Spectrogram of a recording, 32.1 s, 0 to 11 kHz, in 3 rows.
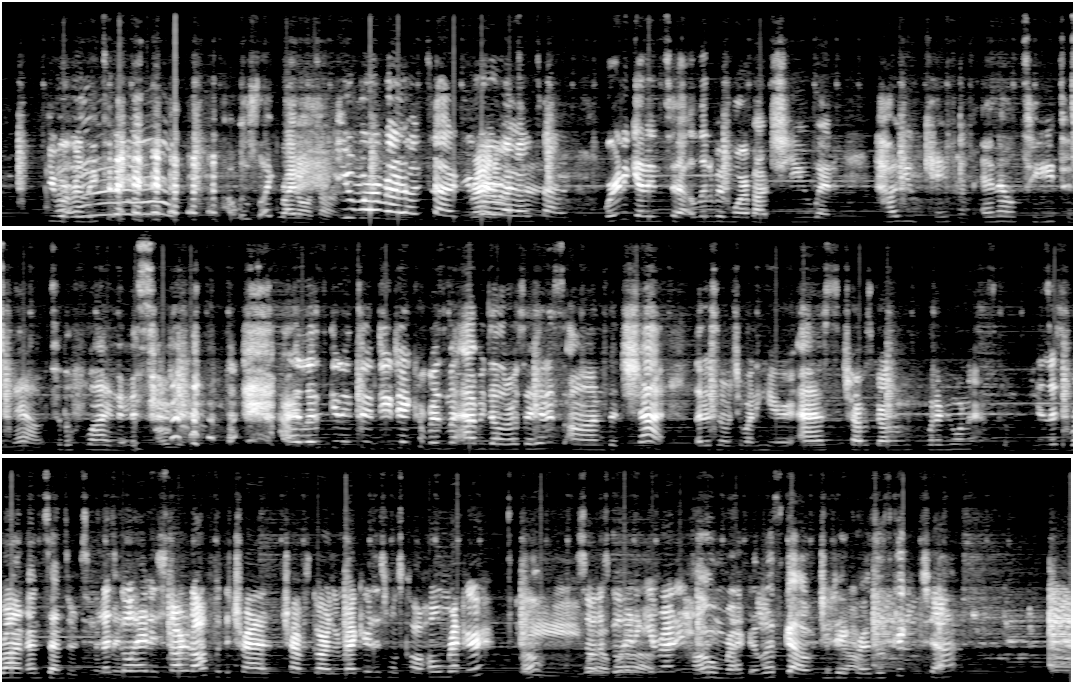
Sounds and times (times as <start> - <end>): Music: 0.0 - 32.1
Speech: 0.4 - 31.0.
